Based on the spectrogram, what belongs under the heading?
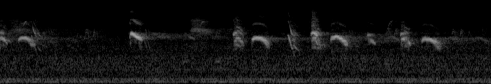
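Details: Purple martins circling a backyard birdhouse, calling in flight: a run of short, curved, chirping notes, about a dozen over five seconds, bright and slightly gurgling, some overlapping as several birds call.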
